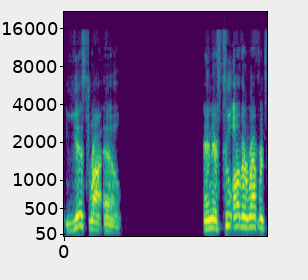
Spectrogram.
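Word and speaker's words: ישראל: So 3478. It's pronounced Yisrael.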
